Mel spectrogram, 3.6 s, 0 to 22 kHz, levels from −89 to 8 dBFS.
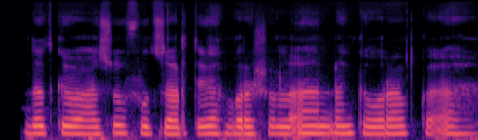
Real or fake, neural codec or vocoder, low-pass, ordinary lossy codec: fake; codec, 44.1 kHz, 7.8 kbps, DAC; none; none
